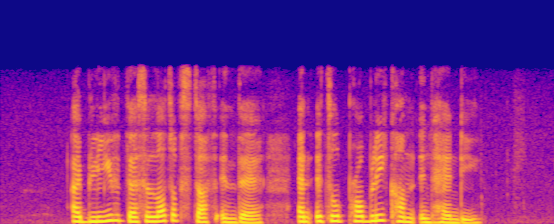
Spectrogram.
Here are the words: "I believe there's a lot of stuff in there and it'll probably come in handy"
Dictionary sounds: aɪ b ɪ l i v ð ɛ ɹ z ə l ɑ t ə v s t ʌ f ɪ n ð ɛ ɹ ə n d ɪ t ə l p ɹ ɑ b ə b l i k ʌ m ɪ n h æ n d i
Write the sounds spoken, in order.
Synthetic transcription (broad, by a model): aɪ b ɪ l i v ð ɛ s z ə l ɑ t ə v s t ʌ f ɪ n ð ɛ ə n ɪ t ə l p ɹ ɑ b ə b l i k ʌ m ɪ n h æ n d i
